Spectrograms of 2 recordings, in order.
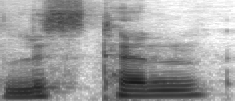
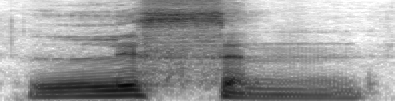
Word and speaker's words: listen: Now here in the word listen, the t is silent. So we don't we do not pronounce listen, but listen.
